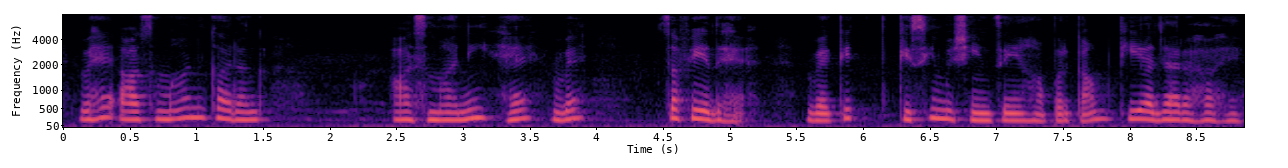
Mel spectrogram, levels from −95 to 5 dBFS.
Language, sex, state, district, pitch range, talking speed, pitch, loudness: Hindi, female, Jharkhand, Sahebganj, 195-225 Hz, 135 wpm, 210 Hz, -37 LUFS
